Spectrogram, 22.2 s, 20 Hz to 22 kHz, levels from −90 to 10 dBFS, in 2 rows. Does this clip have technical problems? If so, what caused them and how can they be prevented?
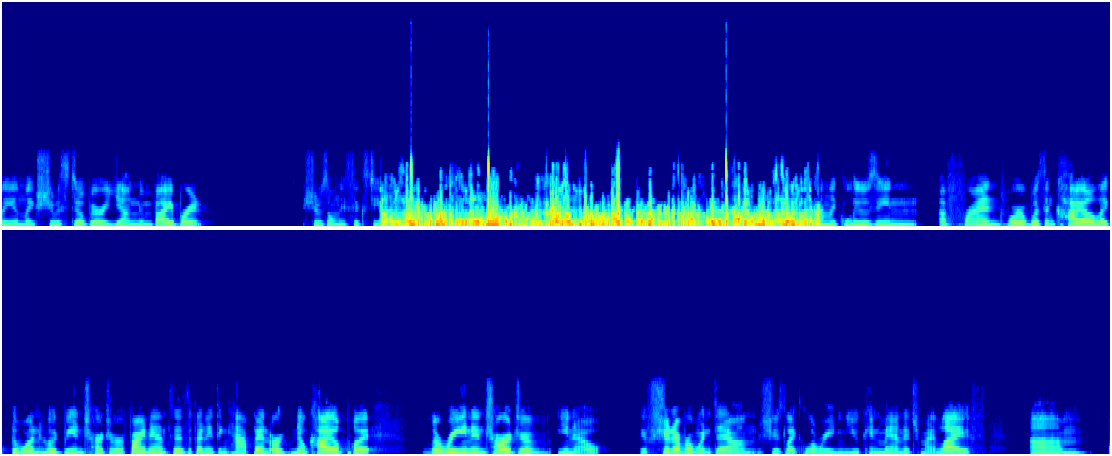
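Yes. A codec payload misread runs from 3.77 to 8.29 s, starting right after "was only" and clearing just before "like losing a friend". For those 4.5 seconds the speech turns to garbled noise and warble that barely tracks it. The AMR wideband stream was packed octet-aligned, but the receiver read it as bandwidth-efficient. Every field landed in the wrong place, yet the frames still decoded. Outside that stretch the wideband audio is clear, which fits a rate around 12.65 kbit/s. To prevent this, make sure both ends negotiate and honour the same AMR payload format, octet-aligned or bandwidth-efficient, in the session setup.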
